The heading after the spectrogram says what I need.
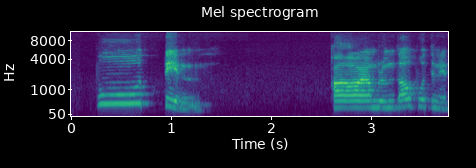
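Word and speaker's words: Путин: Nah, ini kan ada P, ada U, ada T, ada I, ada N. Bacanya Putin.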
